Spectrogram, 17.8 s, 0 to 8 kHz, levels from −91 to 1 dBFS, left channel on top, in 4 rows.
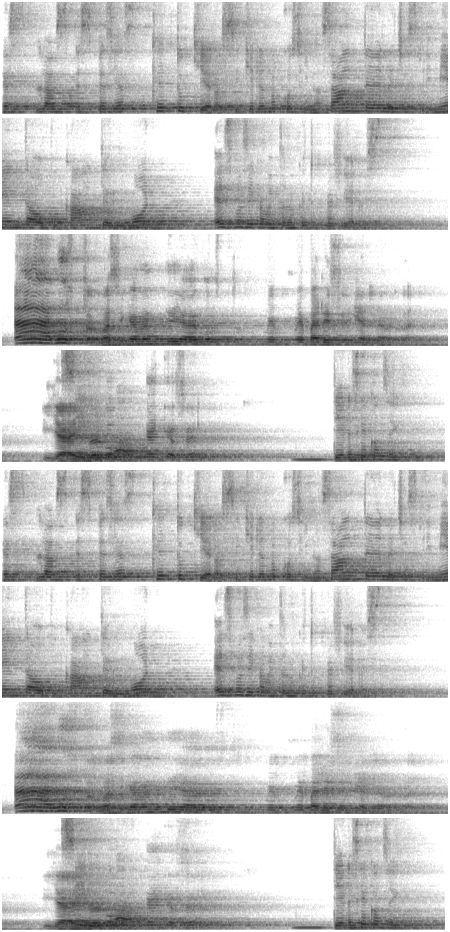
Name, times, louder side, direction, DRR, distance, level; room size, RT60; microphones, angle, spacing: voice 1, 0.0-6.0 6.6-8.1 14.1-14.7 16.3-17.3, equal, ahead, 3 dB, 2.3 m, -23 dB
voice 2, 9.0-13.1 13.8-14.5 14.8-15.4, left 2 dB, 70° left, 4 dB, 3.0 m, -19 dB
22.0 x 18.5 x 9.0 m, 2.2 s
head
